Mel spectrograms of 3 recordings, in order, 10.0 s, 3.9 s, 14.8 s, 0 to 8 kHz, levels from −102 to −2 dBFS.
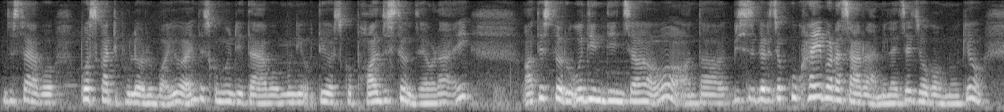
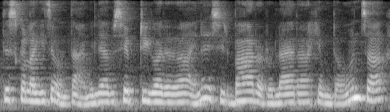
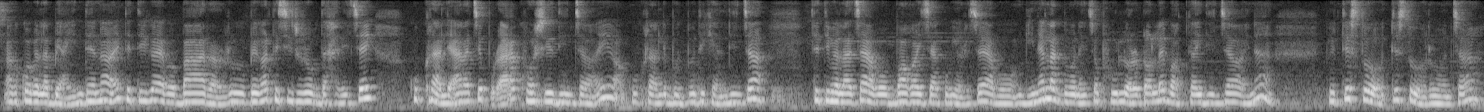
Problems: none marked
